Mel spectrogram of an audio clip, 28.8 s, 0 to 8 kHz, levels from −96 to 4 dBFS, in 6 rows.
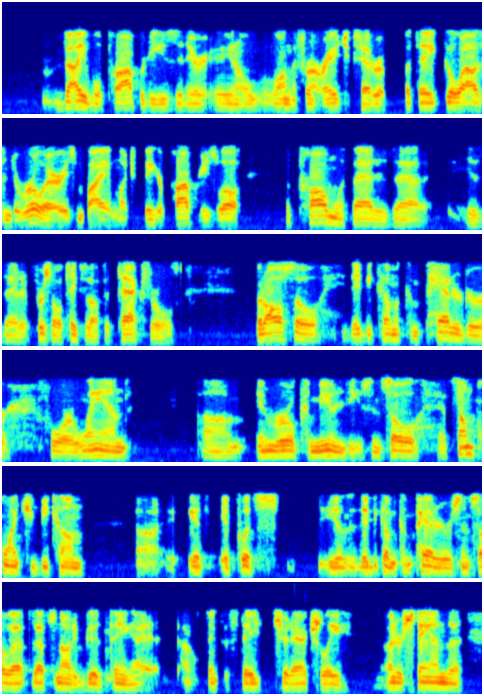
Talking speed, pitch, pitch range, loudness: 180 wpm, 100 Hz, 95-110 Hz, -21 LUFS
